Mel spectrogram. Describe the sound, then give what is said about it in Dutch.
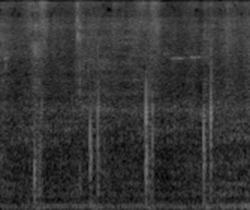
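Footsteps crunch on a gravel path as someone walks toward the entrance of an old building on a sunny day, a steady series of gritty steps, with a soft outdoor background hum and no talking. “En ik loop over het grindpad richting de ingang.”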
